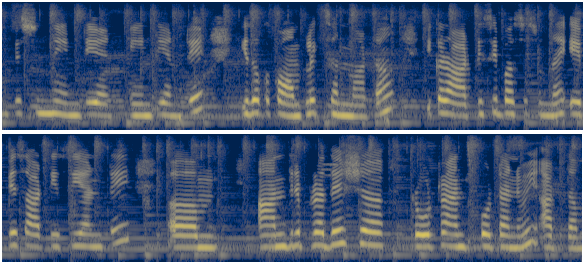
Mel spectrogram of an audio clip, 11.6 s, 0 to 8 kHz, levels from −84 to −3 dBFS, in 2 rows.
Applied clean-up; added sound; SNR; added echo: none; Acoustic guitar; 19 dB; none.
